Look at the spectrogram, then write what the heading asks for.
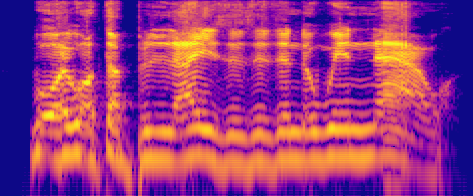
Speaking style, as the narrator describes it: growled a deep voice

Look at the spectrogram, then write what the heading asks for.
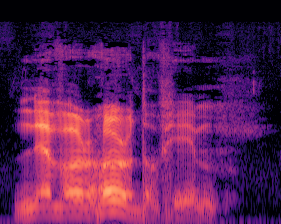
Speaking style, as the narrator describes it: growled the man

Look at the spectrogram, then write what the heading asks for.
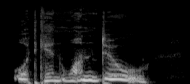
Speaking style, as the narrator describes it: he murmured

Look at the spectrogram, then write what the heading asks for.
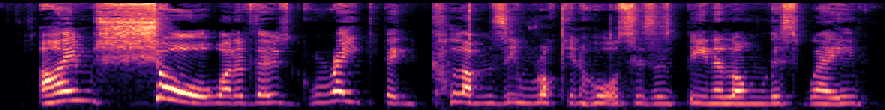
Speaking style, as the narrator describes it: sobbed Bruiny

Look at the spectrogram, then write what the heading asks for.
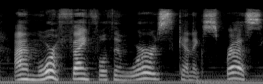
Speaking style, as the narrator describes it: he sighed

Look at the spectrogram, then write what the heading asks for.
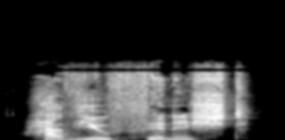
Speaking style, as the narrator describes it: asked the captain very impatiently

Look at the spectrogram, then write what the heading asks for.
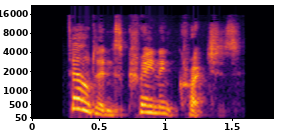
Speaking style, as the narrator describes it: she snapped

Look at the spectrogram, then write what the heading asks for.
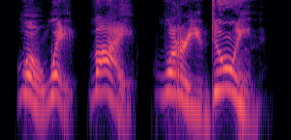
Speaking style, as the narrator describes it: spluttered Devaki

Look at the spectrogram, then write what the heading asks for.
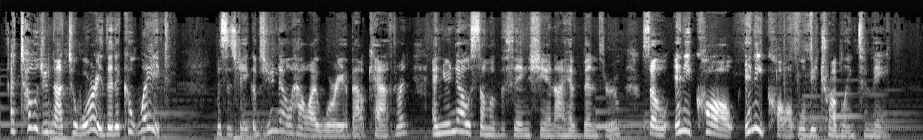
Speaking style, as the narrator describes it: she was laughing, and she said

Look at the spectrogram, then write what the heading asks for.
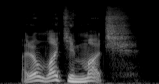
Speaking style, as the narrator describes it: he said

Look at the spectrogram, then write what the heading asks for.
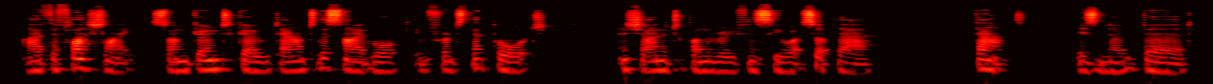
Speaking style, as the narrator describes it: My husband whispered

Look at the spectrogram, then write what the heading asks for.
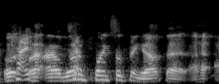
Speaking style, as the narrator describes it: I yelled at Kaylee and Mick

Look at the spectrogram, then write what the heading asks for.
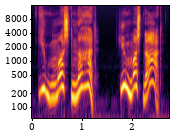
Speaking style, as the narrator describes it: she cried wildly

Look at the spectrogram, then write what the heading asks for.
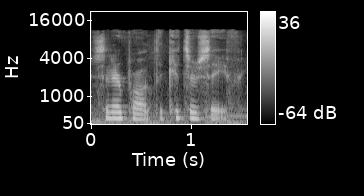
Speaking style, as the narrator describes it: he murmured

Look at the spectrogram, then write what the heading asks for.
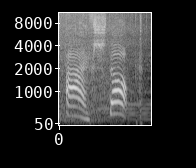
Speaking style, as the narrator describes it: Percy puffed happily

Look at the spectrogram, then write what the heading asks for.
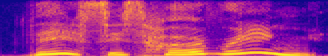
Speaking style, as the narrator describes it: exclaimed Jody

